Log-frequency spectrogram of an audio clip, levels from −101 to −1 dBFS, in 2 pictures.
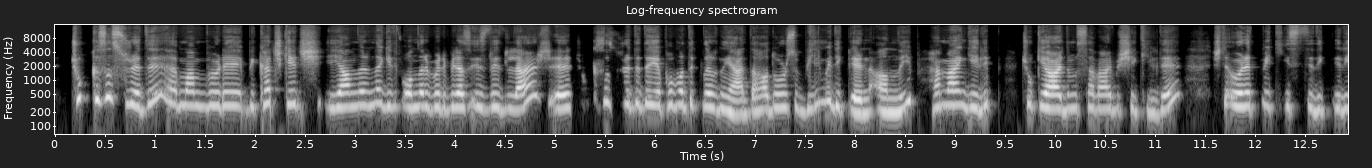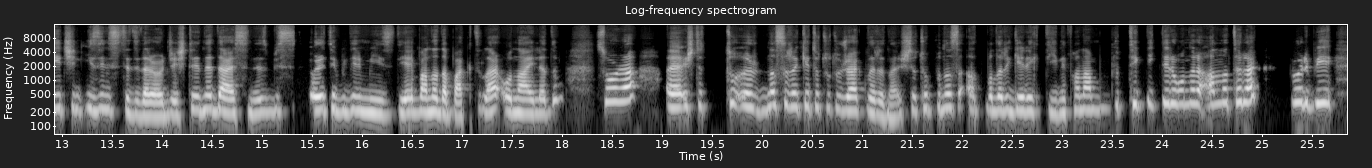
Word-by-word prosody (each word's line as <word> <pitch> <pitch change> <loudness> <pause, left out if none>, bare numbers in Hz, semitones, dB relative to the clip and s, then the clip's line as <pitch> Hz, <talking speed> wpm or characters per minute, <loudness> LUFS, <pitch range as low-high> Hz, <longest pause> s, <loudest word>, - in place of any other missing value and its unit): çok 410 +1 -1
kısa 385 +3 +4
sürede 305 - +1
hemen, 285 -3 0
böyle, 280 -2 0
birkaç 315 +4 -1
genç 300 0 -2
yanlarına 265 +4 +2
gidip 270 -2 -5
onları, 260 0 +3
böyle, 255 -2 -1
biraz 255 0 +4
izlediler. 255 - +2
Eee, 240 +1 +6
çok - - -32
kısa 340 - -5
sürede 300 -1 -4
de 310 - 0
yapamadıklarını, 280 -3 0
yani, 185 -3 +2
daha 230 +1 0
doğrusu 255 -3 -2
bilmediklerini 240 - +1
anlayıp 210 - +1
hemen 290 +2 +2
gelip 260 +4 -3 0.2
çok 295 -3 -7
yardımsever 240 -1 +4
bir 230 - -8
şekilde, 230 - -2 0.3
işte, - - -6
öğretmek 270 0 +1
istedikleri 245 -3 -6
için 240 0 -6
izin 240 -1 -4
istediler 200 -7 0
önce. 165 +2 +2
İşte, 185 +7 -4
ne 230 -1 0
dersiniz, 195 -1 +1
biz 215 0 -7 0.2
öğretebilir 220 -1 +2
miyiz? 190 -3 -1
diye 195 0 +1
bana 210 -1 +3
da 185 -1 +2
baktılar, 205 +7 +1
onayladım. 195 - 0 0.3
Sonra, 345 +2 +3 0.3
eee, 255 0 +6
işte, 270 +1 -5 0.2
tu 320 - -3
ır 265 -2 +1
nasıl 280 +1 -1
raketi 265 0 -4
tutacaklarını, 215 -10 -2
işte, 205 +7 -7
topu 240 +1 -8
nasıl 255 +1 -2
atmaları 220 -1 -3
gerektiğini 210 -3 -2
falan 230 +1 -2
b - - -32
bu 285 - -12
teknikleri 310 +2 -3
onlara 310 0 0
anlatarak, 330 +2 +2 0.3
böyle 330 -1 0
bir, 320 0 +2
250 Hz, 160 wpm, -23 LUFS, 215-280 Hz, 0.3 s, Eee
